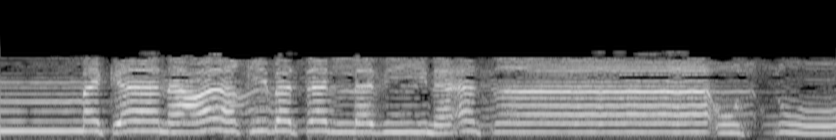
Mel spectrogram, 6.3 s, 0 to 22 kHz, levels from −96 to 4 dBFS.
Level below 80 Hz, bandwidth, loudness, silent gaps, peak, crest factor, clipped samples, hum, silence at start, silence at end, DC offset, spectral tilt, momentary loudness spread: -64 dBFS; 5 kHz; -17 LUFS; none; -4 dBFS; 14 dB; under 0.1%; none; 0 s; 0 s; under 0.1%; -6.5 dB/octave; 9 LU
